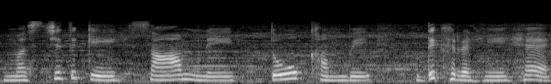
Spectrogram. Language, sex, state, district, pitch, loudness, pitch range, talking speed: Hindi, female, Madhya Pradesh, Katni, 195 Hz, -17 LUFS, 185-220 Hz, 85 wpm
